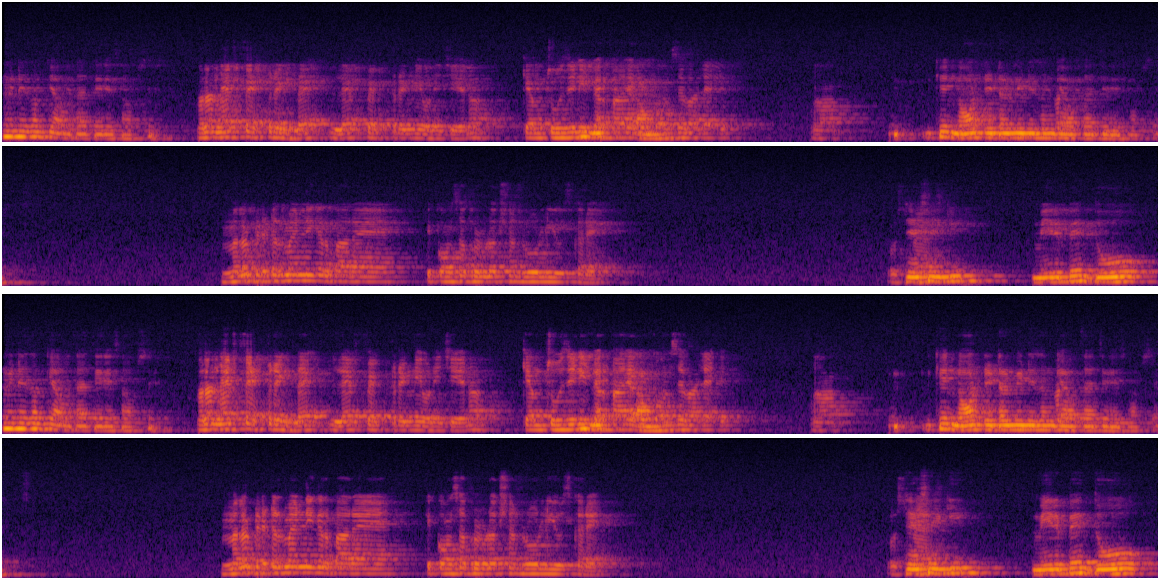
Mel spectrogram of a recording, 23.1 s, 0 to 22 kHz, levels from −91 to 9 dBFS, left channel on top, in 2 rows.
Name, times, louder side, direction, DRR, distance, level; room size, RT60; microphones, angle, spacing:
voice 1, 0.0-1.5 5.7-6.6 8.9-11.6 20.6-21.4 21.9-22.9, right 1 dB, 55° right, 6 dB, 1.5 m, -20 dB
voice 2, 1.9-4.8 5.2-7.3 8.1-8.4 10.5-10.6 13.7-15.5 15.8-17.6 20.4-20.9, right 1 dB, 75° right, 6 dB, 3.3 m, -26 dB
27.5 x 25.0 x 8.0 m, 1.2 s
head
